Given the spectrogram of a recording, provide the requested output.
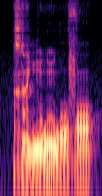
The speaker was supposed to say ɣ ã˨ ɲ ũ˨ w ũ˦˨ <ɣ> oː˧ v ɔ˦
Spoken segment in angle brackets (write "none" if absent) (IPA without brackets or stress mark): w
